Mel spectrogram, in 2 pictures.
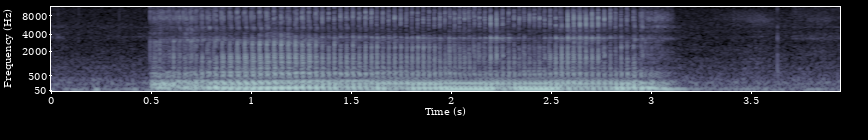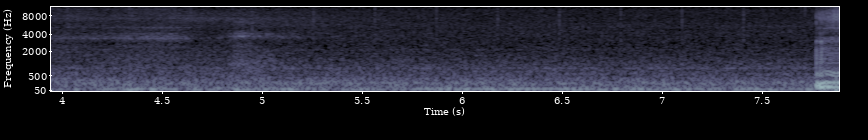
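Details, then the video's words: An English Bulldog snores in its sleep. A single deep, rattling inhale-snore lasts roughly two and a half seconds, then quiet breathing follows, and another snore starts at the very end. "My Funny Enlish Bulldogs Snore Like Old Men!"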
